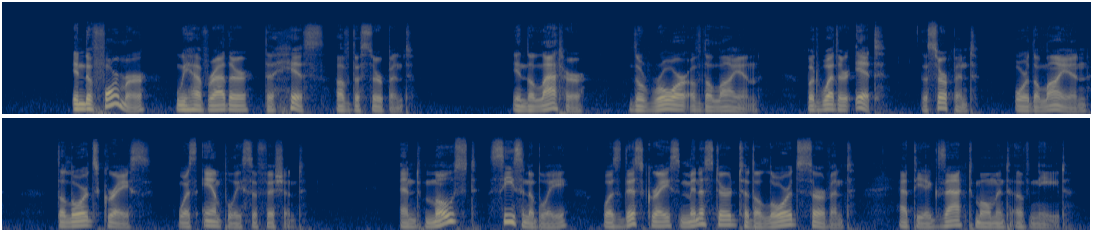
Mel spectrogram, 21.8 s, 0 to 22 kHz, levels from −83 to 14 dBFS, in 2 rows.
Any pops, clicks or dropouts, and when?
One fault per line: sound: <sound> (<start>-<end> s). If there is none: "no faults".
no faults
